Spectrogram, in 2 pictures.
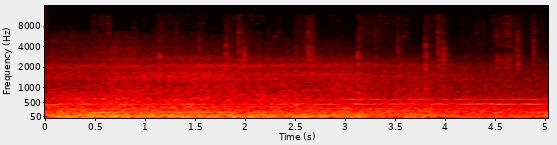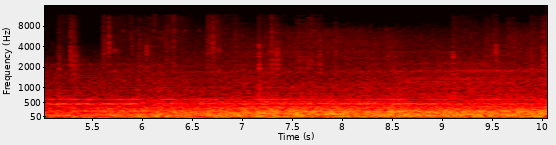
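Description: Footsteps thud on wooden floorboards and stairs.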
